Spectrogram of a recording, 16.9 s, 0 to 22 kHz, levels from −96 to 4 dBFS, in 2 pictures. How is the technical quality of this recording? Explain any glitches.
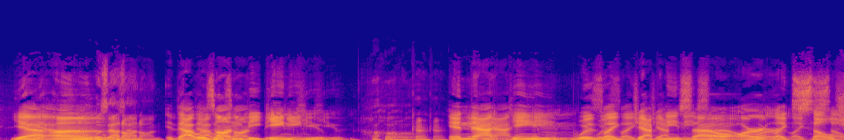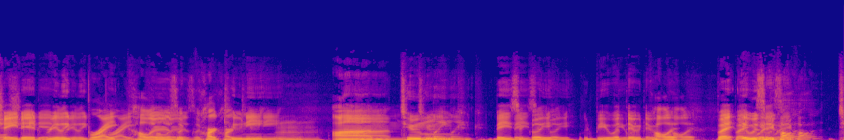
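The speech carries a doubled audio track for the whole clip: a clean, quieter copy trails roughly a fifth of a second behind, about 10 dB down, giving a flat slapback with no room decay. Likely a second, slower capture path mixed alongside the original.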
